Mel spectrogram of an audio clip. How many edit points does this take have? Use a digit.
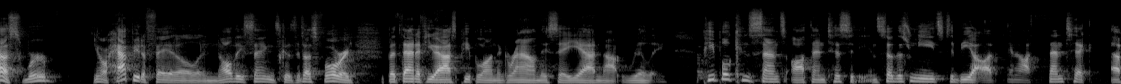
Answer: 3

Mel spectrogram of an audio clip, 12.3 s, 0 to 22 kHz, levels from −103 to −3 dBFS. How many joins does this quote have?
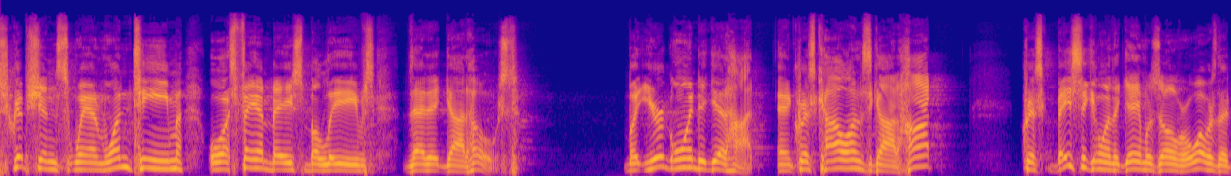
2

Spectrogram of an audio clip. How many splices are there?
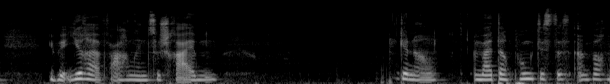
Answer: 0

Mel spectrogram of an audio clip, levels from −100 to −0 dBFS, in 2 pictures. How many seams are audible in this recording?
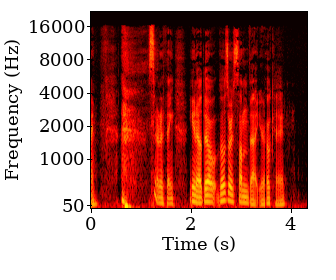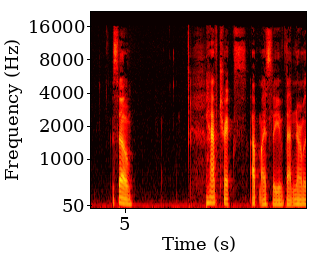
4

